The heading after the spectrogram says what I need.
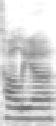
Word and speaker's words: Thalia: They're like, yeah, I was like, my name is spelled Thalia, but people always pronounce it Talia. So, but if you pronounce it Thalia, I don't care.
